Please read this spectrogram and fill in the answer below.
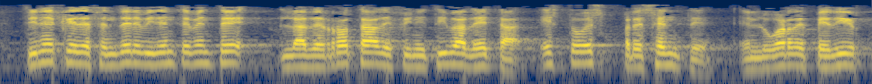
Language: Spanish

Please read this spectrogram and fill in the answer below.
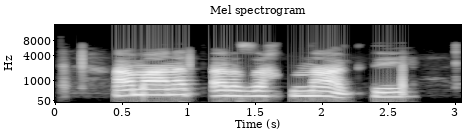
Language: Pashto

